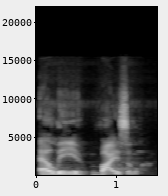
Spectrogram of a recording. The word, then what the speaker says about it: Elie Wiesel: Hi, I just wanted to note that in this podcast, we will be saying Eli as the author of Night, his memoir. His correct name is Elie Wiesel.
